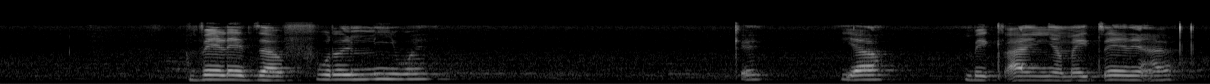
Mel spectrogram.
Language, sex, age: Venda, female, 20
